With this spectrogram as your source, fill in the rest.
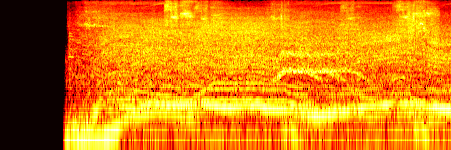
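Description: Several car engines rev and idle together at a start line.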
